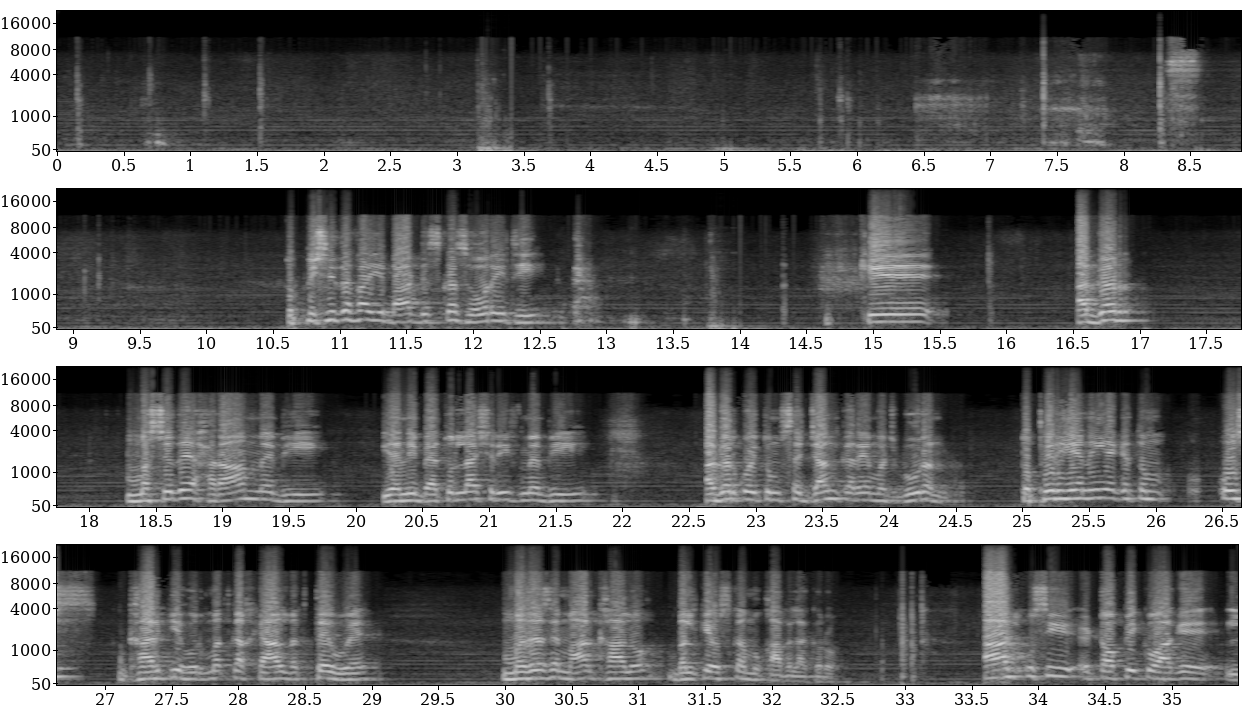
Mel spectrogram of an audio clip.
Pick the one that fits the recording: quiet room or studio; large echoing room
large echoing room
